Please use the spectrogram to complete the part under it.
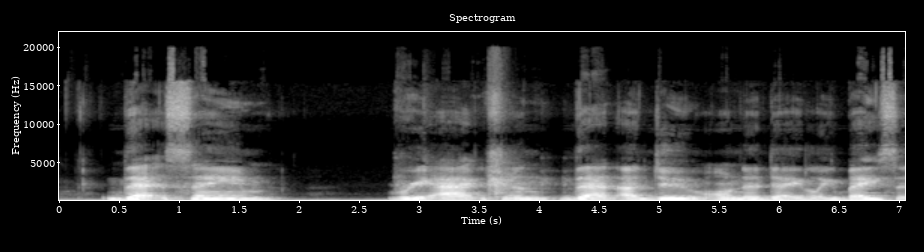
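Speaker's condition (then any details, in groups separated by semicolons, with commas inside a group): ALS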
